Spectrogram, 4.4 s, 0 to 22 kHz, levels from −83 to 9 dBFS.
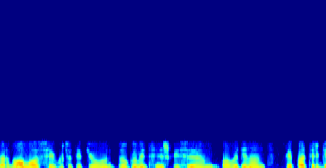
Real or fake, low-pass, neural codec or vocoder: real; 3.6 kHz; none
